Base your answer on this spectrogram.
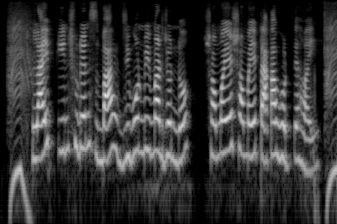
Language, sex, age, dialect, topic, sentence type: Bengali, female, 18-24, Northern/Varendri, banking, statement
